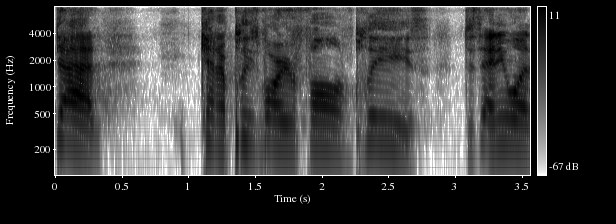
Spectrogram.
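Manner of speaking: frantic, desperate, like losing control. Retelling a movie scene where a character loses his phone, mock-desperate pleading. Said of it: "he's like basically losing his mind".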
